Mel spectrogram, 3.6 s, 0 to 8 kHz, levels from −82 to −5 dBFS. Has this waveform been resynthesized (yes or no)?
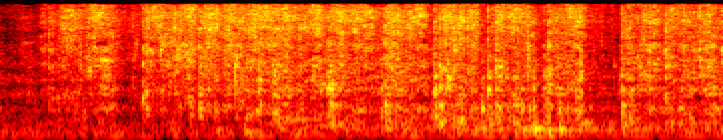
no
